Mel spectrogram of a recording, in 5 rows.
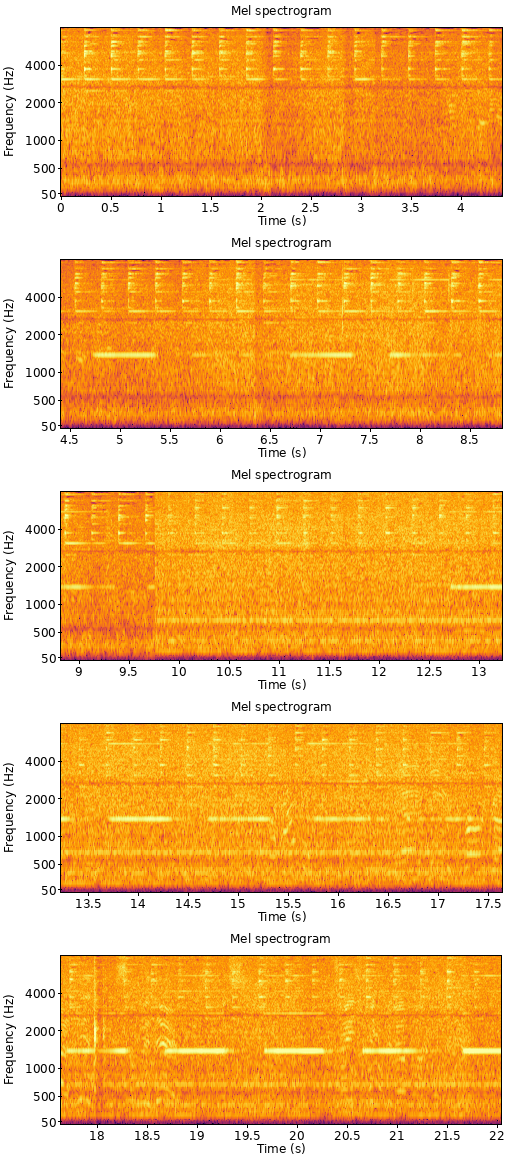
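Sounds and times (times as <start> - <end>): electric train humming: 0.0 - 22.0
level-crossing bell ringing: 0.0 - 22.0
hum with pitched tones: 9.7 - 22.0.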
